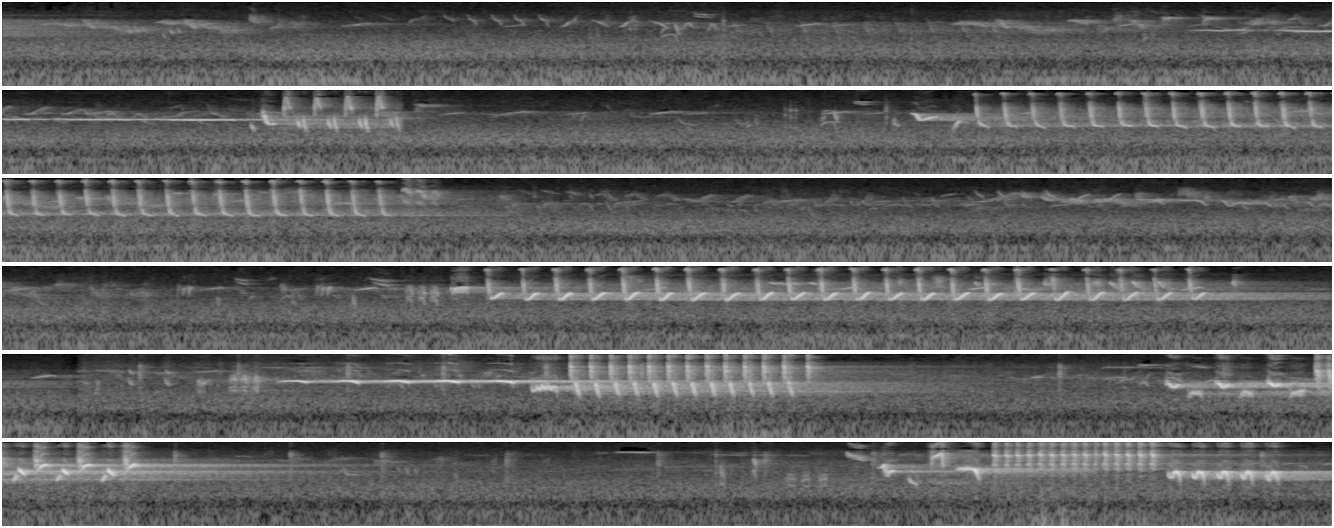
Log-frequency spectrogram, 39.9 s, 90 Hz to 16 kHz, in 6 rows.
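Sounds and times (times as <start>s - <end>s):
songbirds trilling: 0.0s - 39.9s
bird whistled notes and calls: 5.7s - 8.7s, 21.9s - 35.3s, 36.3s - 39.9s.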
